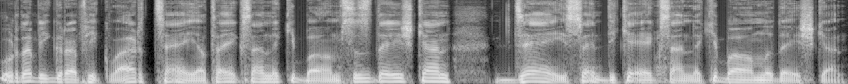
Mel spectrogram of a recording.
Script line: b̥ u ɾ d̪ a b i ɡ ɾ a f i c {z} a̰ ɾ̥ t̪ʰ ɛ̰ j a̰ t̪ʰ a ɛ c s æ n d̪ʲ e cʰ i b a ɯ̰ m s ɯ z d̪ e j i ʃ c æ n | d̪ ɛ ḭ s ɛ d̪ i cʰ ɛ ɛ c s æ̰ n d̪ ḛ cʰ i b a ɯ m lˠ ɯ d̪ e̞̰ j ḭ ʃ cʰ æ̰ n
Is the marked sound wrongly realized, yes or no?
yes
